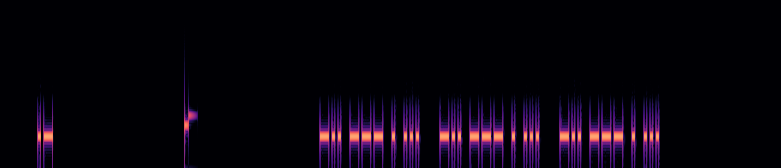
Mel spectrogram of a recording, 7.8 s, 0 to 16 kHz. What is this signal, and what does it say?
Morse code, heard as a keyed tone, about 40 wpm, 700 Hz. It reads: A DOES DOES DOES
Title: Top 200 Words Repeated 40wpm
